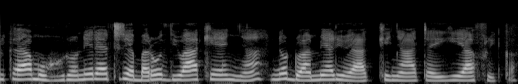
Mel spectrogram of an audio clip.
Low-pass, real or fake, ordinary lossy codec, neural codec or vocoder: 7.2 kHz; real; none; none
